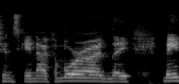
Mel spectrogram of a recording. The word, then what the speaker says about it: Shinsuke Nakamura: Like, yeah, they may not know that Shinsuke Nakamura's name is pronounced Shinsuke Nakamura, and they may not know that Asuka is pronounced Asuka.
